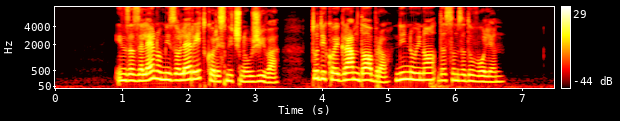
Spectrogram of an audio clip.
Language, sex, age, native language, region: Slovenian, female, 18-29, Slovenian, Gorenjska region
